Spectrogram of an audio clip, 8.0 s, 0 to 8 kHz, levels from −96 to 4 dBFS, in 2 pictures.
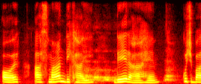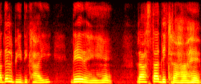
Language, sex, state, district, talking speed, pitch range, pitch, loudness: Hindi, male, Himachal Pradesh, Shimla, 125 wpm, 200-235 Hz, 220 Hz, -15 LUFS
